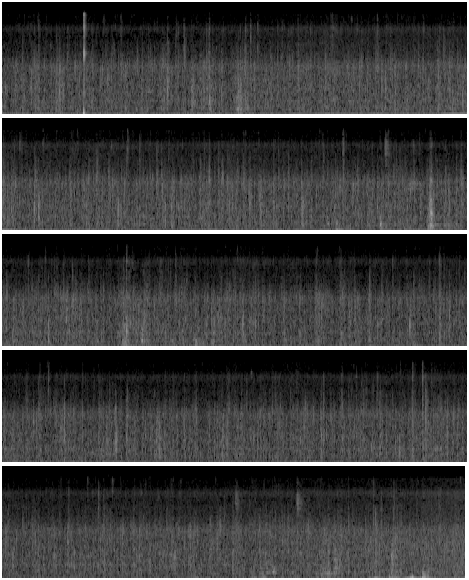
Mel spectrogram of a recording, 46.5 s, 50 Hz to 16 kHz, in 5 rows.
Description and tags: Rain after a thunderstorm in Glasgow, Scotland. Microphone positioned inside a shed with the door open
Recorded on an iPhone 4S with a Tascam iM2 Mic using Audioshare App.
